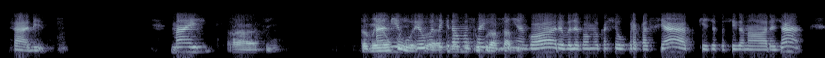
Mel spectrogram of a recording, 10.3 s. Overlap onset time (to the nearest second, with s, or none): 5 s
